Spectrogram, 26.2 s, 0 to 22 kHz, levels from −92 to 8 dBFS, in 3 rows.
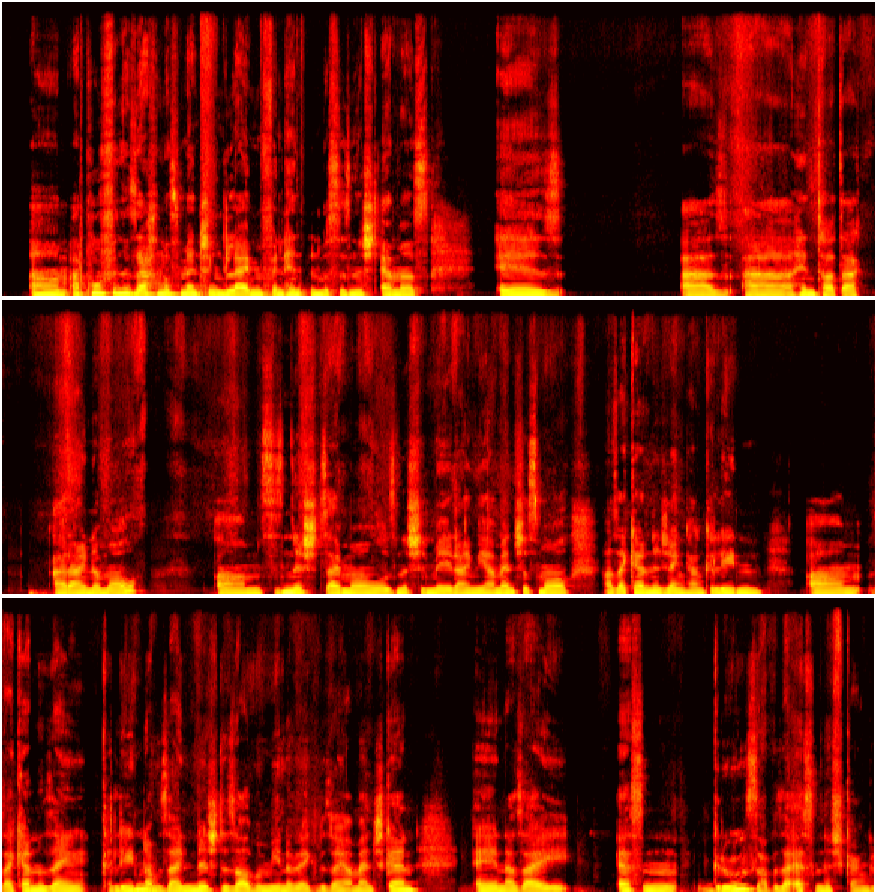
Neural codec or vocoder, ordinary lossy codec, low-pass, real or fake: none; none; none; real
